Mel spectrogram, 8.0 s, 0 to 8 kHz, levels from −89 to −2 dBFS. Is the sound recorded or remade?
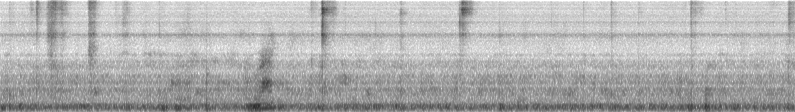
remade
